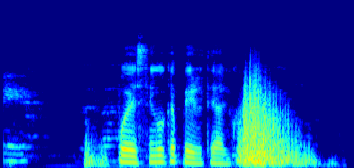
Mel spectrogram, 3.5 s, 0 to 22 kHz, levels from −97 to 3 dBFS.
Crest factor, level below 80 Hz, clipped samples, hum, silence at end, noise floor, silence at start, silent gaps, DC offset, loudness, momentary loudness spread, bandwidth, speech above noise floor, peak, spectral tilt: 22 dB; -68 dBFS; under 0.1%; none; 0.4 s; -80 dBFS; 0.05 s; none; under 0.1%; -38 LUFS; 19 LU; 7.6 kHz; 43 dB; -18 dBFS; -6.5 dB/octave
